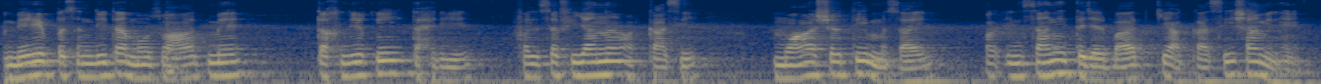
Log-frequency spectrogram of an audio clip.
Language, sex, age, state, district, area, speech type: Urdu, male, 30-45, Uttar Pradesh, Muzaffarnagar, urban, spontaneous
